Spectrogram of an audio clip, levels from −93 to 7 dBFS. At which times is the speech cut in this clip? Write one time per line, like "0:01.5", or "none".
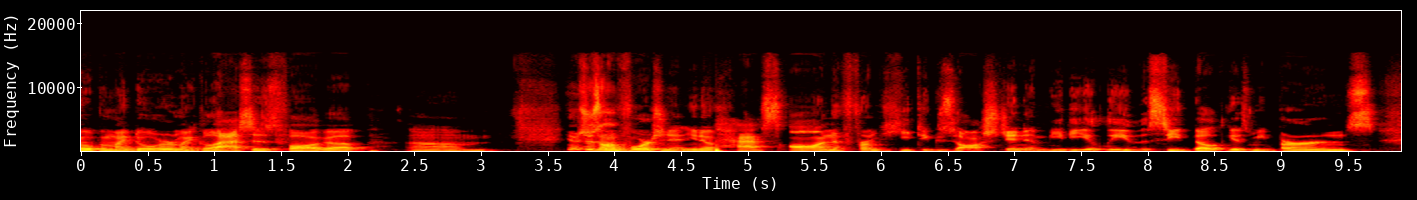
0:04.7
